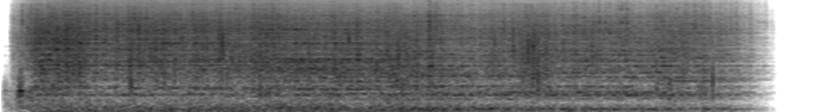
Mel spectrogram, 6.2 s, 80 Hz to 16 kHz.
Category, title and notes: Sound effects > Natural elements and explosions
large stone door/passage opening sound effect. Based on layered DR-07x recordings of me dragging cinder blocks together with added debris and motion textures.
